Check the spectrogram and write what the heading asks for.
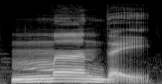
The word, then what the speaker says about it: Monday: But it doesn't sound like O, Monday, Monday. It sounds like Monday.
